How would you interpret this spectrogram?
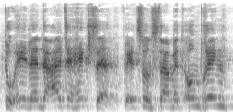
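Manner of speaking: high, loud furious insult; outraged girl yelling back; defiant shout. A narrator's reading. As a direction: hurl it at your attacker. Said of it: "schrie ich".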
